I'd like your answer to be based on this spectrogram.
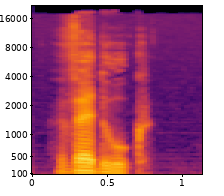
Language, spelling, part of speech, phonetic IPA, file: Polish, wg, abbreviation, [ˈvɛdwuk], Pl-wg.ogg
